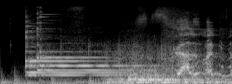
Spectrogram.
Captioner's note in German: Klingeln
